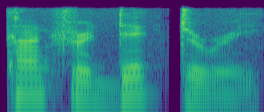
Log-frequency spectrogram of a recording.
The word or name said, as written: contradictory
